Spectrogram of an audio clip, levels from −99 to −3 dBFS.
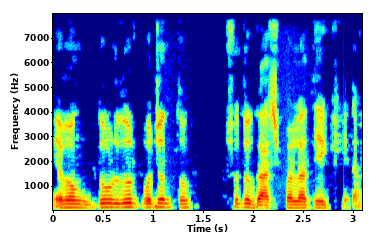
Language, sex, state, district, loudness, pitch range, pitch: Bengali, male, West Bengal, Jhargram, -18 LUFS, 130-155 Hz, 145 Hz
